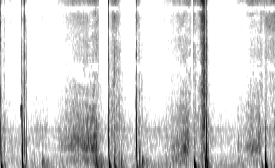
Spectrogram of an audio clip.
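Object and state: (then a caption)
Fabric wall tapestry. Fingertips with long nails scratch and tap across a thin pink and tan printed woven fabric wall tapestry. Eight sharp, dry taps stand out between stretches of soft, breathy scratching that swells and fades, with the sound cut off quickly after each tap.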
